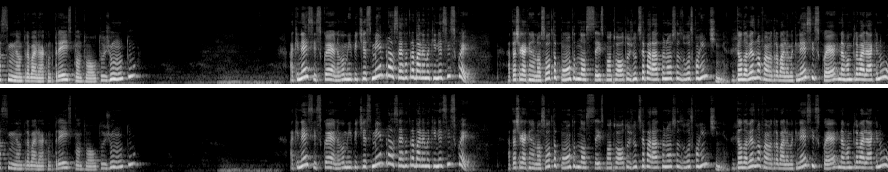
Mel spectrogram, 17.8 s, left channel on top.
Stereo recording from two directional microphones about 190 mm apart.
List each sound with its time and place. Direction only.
0.1 s a woman's voice: 20° left (ahead or behind)
5.8 s a woman's voice: 10° left (ahead or behind)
